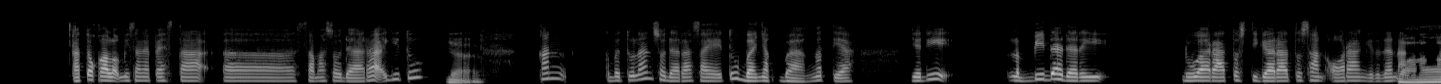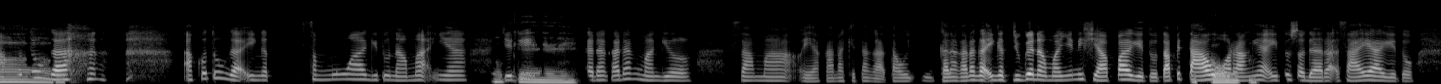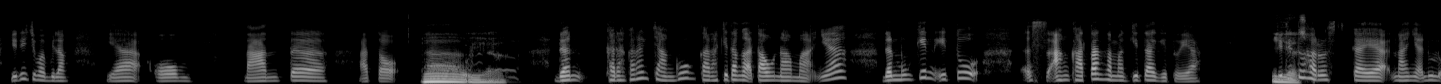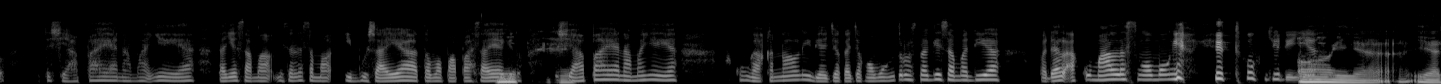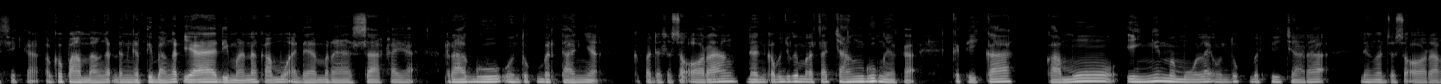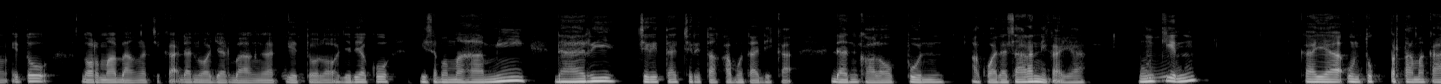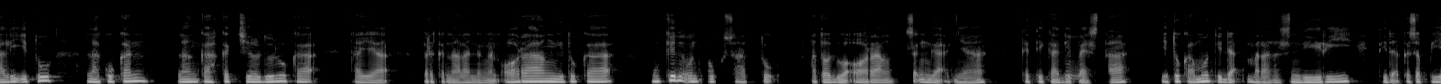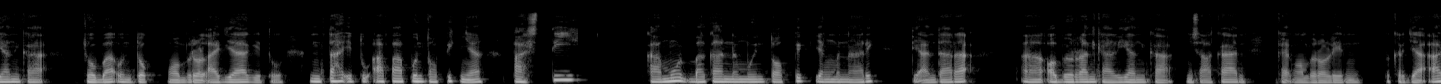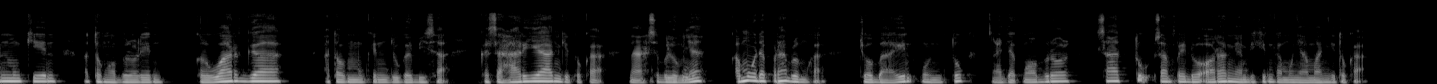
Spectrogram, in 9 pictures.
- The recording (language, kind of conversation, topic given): Indonesian, advice, Bagaimana caranya agar saya merasa nyaman saat berada di pesta?
- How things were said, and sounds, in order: tapping; laughing while speaking: "enggak"; drawn out: "Waw"; chuckle; other background noise; tongue click; laughing while speaking: "gitu"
